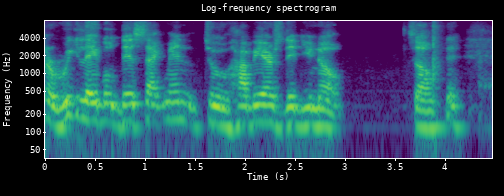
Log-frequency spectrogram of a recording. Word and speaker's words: Javier: say hey you know in spanish the the j is pronounced like an h and then they're like oh okay that makes sense your name is javier oh that's that's a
